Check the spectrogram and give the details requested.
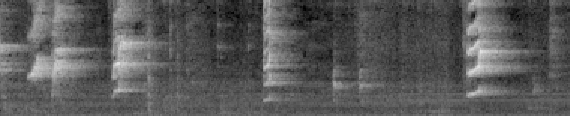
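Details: Lovebird chirps come as short, shrill, high-pitched notes in scattered pairs and singles separated by pauses, with a faint low hum behind.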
